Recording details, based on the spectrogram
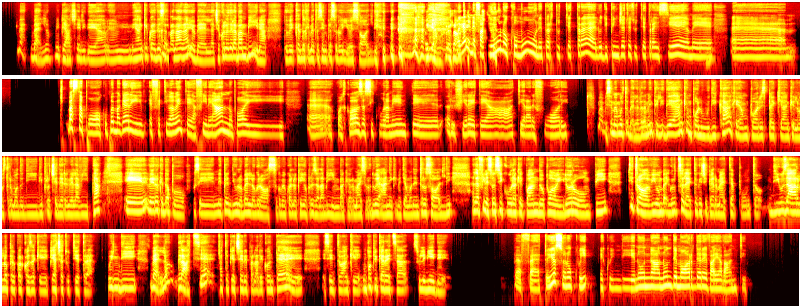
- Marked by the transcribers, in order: "salvadanaio" said as "salvananaio"; chuckle; unintelligible speech; chuckle; "sembra" said as "semba"
- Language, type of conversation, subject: Italian, advice, Come posso parlare di soldi con la mia famiglia?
